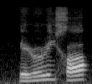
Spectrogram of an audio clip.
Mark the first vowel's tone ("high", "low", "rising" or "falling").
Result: low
